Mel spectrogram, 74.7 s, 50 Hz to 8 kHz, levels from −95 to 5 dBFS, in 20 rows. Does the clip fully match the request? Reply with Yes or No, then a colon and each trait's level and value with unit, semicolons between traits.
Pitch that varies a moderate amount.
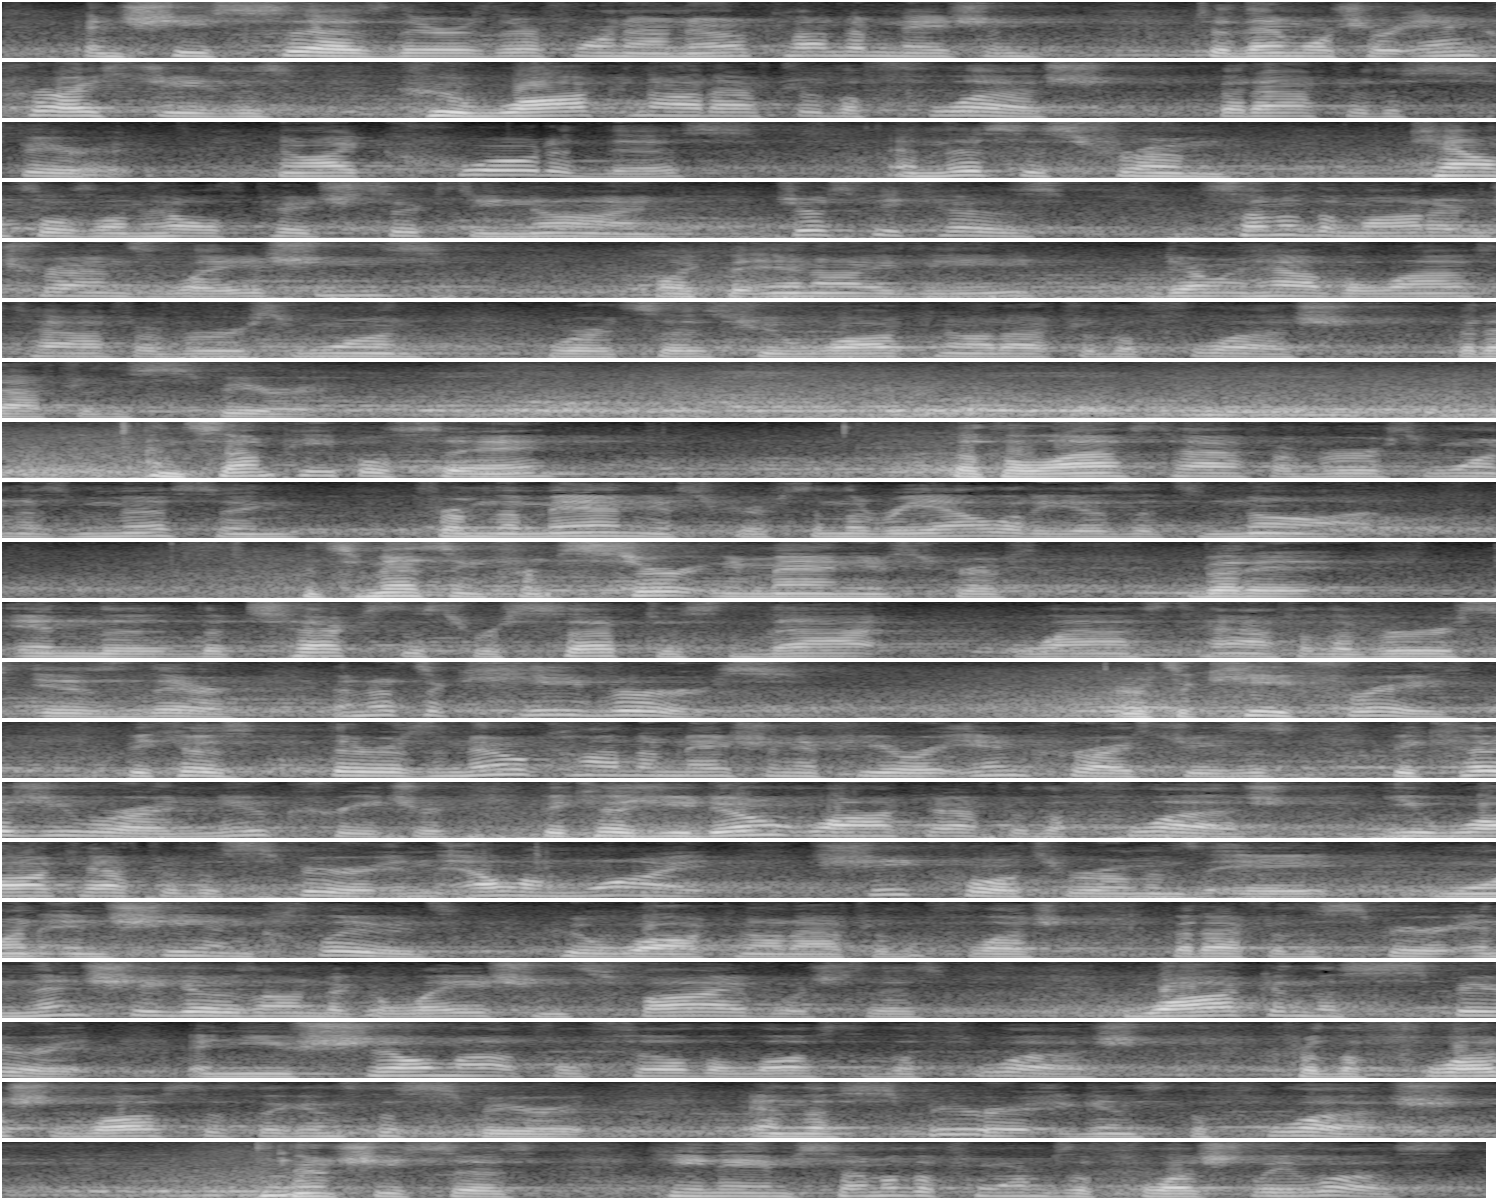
Yes: average, 3.9 semitones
